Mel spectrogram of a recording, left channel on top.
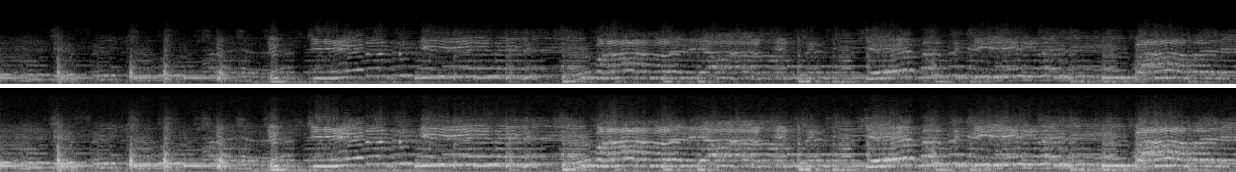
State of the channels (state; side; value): quieter; left; 9.6 dB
